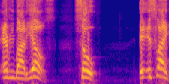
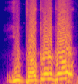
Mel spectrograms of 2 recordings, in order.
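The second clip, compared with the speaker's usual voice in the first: Shaq's voice, deeper and loud; imitating Shaq; 7 semitones lower, 8 dB louder than usual. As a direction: Shaq greets the rapper by calling him broke, deep and loud. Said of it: "First thing he said to me".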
